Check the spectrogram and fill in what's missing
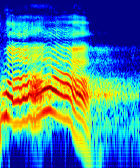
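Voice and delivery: high, loud mock yelp of fright; startled yelp. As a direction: jump out of your skin with a short cry. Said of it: "Now Moses is like".

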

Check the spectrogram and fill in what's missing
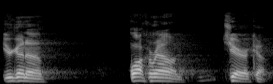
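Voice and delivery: patient dictation with pauses between phrases; slow, spaced-out instructions. Acted. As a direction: break it down phrase by phrase for someone taking notes. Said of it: "let me slow it down for you".

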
